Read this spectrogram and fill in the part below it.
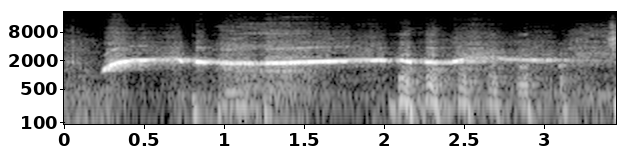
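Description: A loud, sustained whistled tone held for about three seconds, with a faint voice murmuring underneath partway through. A person imitating someone whistling.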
